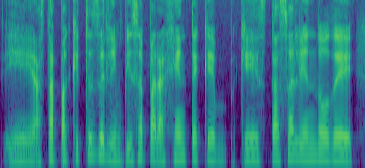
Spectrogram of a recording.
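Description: A woman's voice: mid-range voice, normal speed, dark tone, no room sound, studio quality. A middle-aged Mexican woman co-hosting a casual podcast, chatty, working through a list of tips with asides. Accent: Mexican Spanish. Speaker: podcast co-host.

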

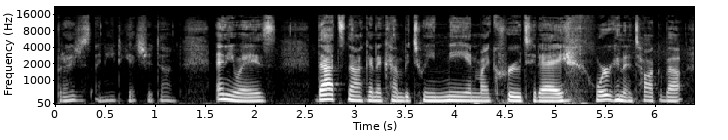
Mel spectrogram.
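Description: A woman's voice: sits low, fairly even intonation, fairly quick, warm tone, dry recording. A young woman hosting a casual solo podcast, chatty and candid, often laughing and swearing. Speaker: podcast host.

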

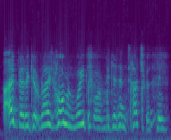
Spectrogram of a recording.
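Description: Anxious young fiancée, high voice, emotional, tinny radio. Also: female voice, fast. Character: anxious young woman awaiting her soldier fiancé. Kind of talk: 1940s radio acting. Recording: tinny old radio broadcast.

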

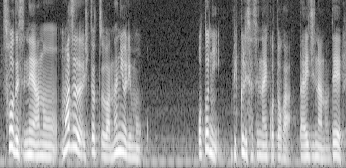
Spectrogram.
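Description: Woman, zoo animal specialist, lower voice, patient detailed explanations, podcast interview. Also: lively intonation, normal speed.

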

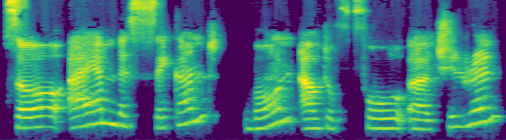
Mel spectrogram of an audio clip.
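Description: A Tanzanian woman, a company founder, tells her life story as a guest in a casual podcast interview, speaking reflectively with many fillers and restarted sentences. Her voice is on the high side and fairly bright, with lively intonation and a slow pace, though the audio quality is poor.

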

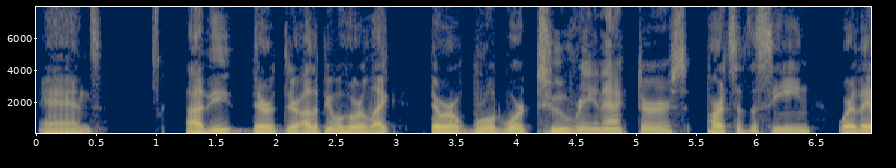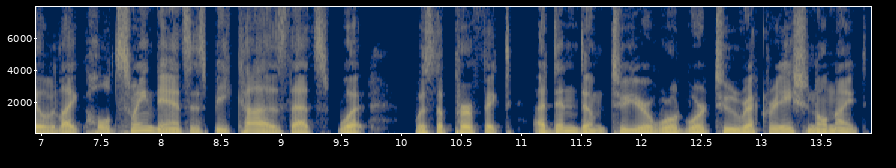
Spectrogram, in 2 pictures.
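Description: A man co-hosts a podcast, telling stories in rambling casual conversation packed with fillers and restarts. His mid-range voice has a darkish tone and a normal speed, captured in clean studio sound with no echo.

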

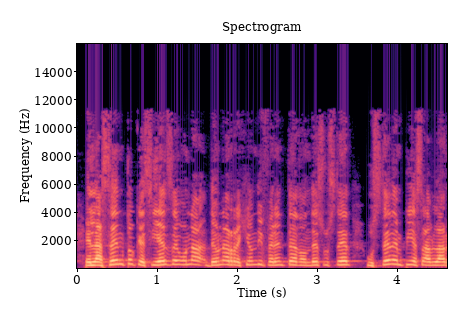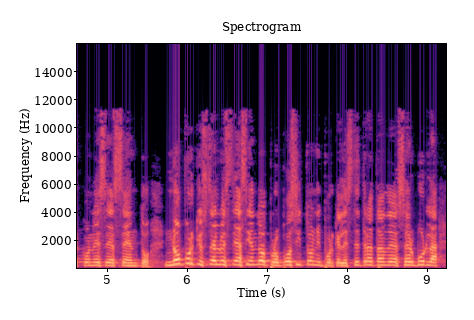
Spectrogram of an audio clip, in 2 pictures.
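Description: Male pastor, strikingly high voice, emphatic sermon delivery with rhetorical questions.

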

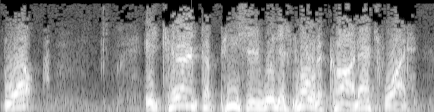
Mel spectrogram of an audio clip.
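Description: Gruff old New farmer. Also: male voice, a little high, animated, moderate pace, a bit bright. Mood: stern, sour. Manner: gruff, terse, folksy. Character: stern, grudging old New England farmer father. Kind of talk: radio drama acting. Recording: dull radio recording with faint noise.

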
